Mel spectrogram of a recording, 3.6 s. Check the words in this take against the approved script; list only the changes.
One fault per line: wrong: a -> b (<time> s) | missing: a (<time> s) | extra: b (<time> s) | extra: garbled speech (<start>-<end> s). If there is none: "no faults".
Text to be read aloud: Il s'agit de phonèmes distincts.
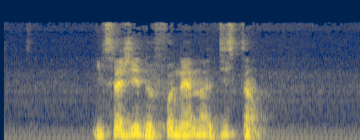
no faults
